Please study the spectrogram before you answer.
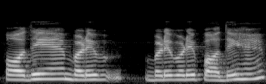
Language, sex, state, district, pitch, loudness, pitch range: Hindi, female, Chhattisgarh, Raipur, 225 Hz, -14 LUFS, 215-245 Hz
